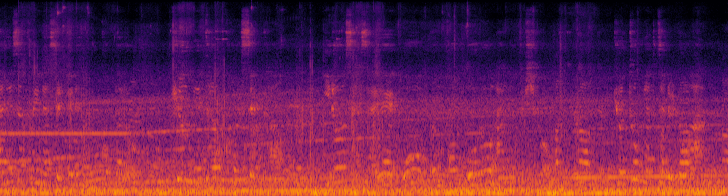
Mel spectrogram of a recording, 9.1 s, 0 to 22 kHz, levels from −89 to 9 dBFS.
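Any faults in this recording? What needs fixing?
Nothing stood out on listening to these sounds, so there is nothing here that needs fixing.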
